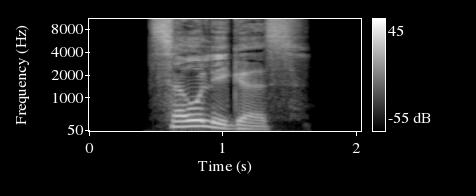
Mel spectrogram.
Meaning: strong/mixed nominative/accusative neuter singular of soulig
- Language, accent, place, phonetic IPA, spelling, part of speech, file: German, Germany, Berlin, [ˈsəʊlɪɡəs], souliges, adjective, De-souliges.ogg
